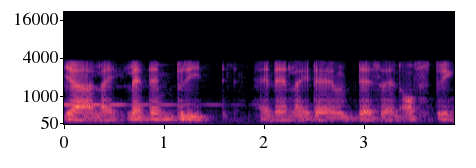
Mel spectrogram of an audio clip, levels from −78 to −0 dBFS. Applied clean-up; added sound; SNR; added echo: none; Piano; 16 dB; reverberation time 0.4 s.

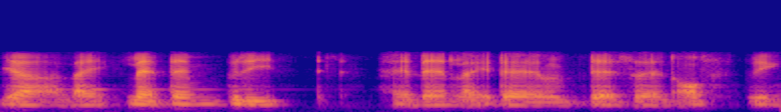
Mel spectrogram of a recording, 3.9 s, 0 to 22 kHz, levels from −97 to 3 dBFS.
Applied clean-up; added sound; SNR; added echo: neural mask model DeepFilterNet 3.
